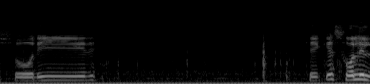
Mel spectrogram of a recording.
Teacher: র থেকে ল হয়ে যাচ্ছে, দুটো র ছিল, ল করে নিচ্ছে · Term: বিষমী ভবন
